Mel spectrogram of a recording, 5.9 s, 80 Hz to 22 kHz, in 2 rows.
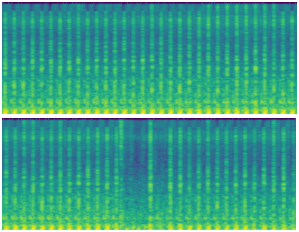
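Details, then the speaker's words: LT1000 engine before head gasket replacement: heavy low thumps about three and a half per second with a brief stumble; low knock suspected from a connecting rod, sputtering suspected from a valve. "but that very low knock that you hear uh that that sounds it sounds like the connecting rod that very low that very low knock but i don't think that's why you're getting the sputtering i think the sputtering is coming from a valve"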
